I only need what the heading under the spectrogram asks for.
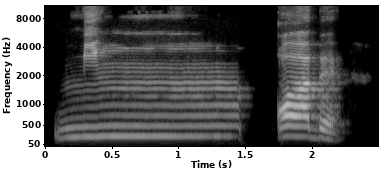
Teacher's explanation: Qaf is heavy. For fatha, open your jaws. Ba will get sifa of qalqala.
